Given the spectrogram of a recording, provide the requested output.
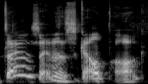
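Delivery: put-on pleading kid voice. Pleading as a child.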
